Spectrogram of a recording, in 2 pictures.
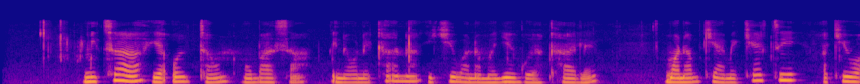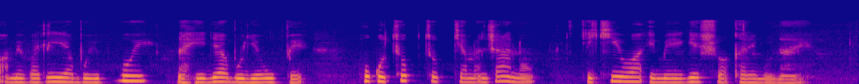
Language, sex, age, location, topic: Swahili, female, 25-35, Mombasa, government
